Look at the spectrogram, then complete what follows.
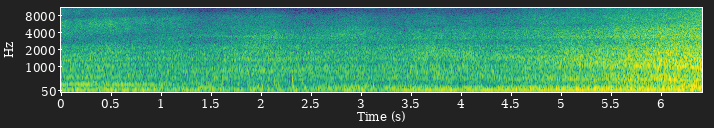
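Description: Kenworth prime mover approaching along a motorway. Its diesel engine runs with a steady low note while tyre and road noise grow louder toward the end as it nears.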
